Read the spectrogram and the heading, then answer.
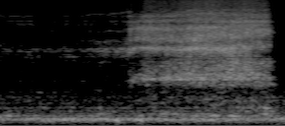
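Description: A long, steady, deep cleansing inhale drawn in through the nose, a breathy hiss that swells louder partway through and holds before cutting off, with no talking.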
